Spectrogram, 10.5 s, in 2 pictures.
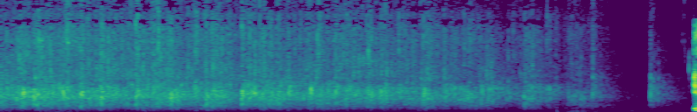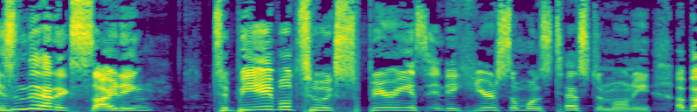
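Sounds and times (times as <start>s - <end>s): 
round of applause: 0.0s - 5.1s
speech: 5.2s - 10.4s.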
